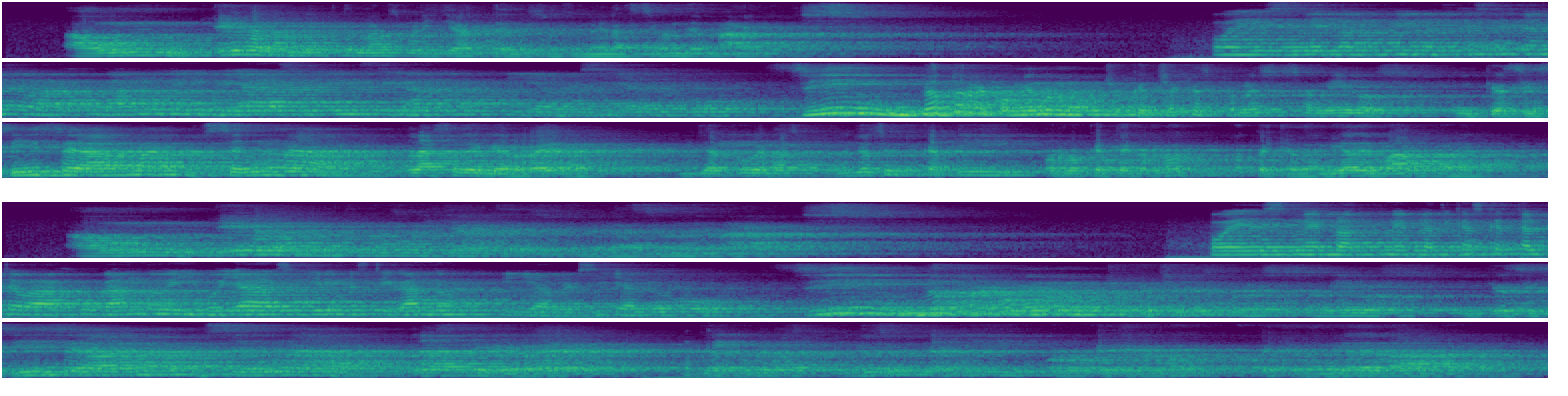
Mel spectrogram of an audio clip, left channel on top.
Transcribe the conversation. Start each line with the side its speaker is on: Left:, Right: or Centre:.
Left: aún era la mente más brillante de su generación de magos.
Right: Pues me, pla- me platicas qué tal te va jugando y voy a seguir investigando y a ver si ya luego...
Left: Sí, yo te recomiendo mucho que cheques con esos amigos y que si sí se arma, sé una clase de guerrera. Ya
Right: Ok,
Left: tú verás cuál. Yo siento que a ti, por lo que te conozco, te quedaría de bárbara.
